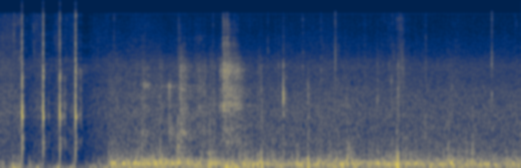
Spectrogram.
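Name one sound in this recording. A wood fire roars and crackles.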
